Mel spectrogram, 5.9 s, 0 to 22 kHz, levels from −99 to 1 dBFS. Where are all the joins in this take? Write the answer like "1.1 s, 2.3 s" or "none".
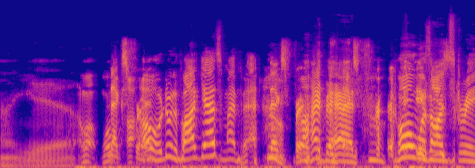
none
